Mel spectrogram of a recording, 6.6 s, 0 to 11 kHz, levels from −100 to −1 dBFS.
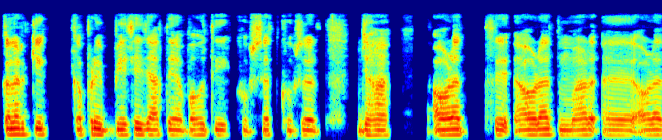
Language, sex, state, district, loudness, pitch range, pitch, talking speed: Hindi, male, Bihar, Samastipur, -18 LUFS, 125-140 Hz, 130 Hz, 155 wpm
